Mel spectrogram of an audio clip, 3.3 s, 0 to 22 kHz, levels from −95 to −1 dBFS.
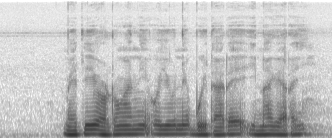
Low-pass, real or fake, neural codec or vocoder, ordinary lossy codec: none; real; none; none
